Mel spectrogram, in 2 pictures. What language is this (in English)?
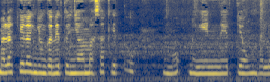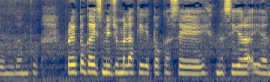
Filipino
